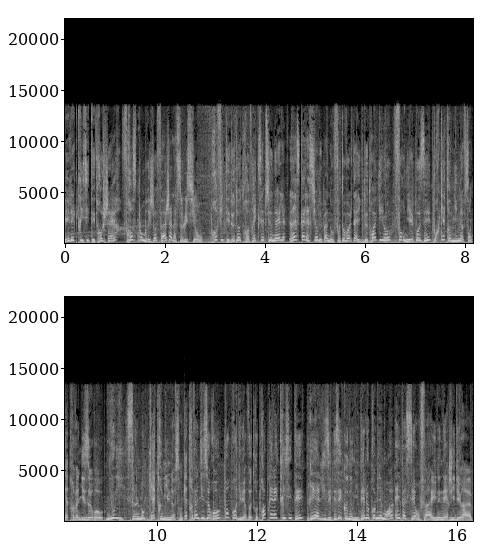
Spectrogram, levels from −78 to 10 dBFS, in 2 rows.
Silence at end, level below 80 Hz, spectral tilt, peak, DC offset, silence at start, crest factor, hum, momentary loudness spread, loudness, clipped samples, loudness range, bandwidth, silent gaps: 0 s; -30 dBFS; -3.5 dB/octave; 0 dBFS; under 0.1%; 0 s; 16 dB; none; 3 LU; -15 LUFS; under 0.1%; 1 LU; 14 kHz; none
